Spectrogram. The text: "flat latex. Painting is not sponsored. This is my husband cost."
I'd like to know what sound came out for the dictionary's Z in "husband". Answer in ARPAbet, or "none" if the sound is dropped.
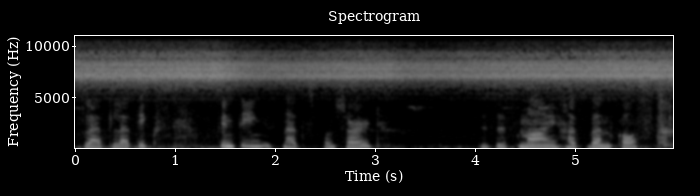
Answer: S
